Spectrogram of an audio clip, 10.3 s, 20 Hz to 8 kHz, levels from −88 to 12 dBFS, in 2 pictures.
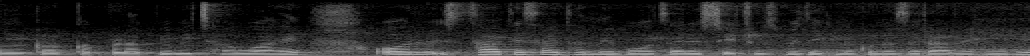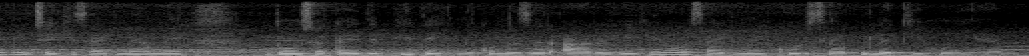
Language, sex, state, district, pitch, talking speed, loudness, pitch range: Hindi, female, Bihar, Madhepura, 205 Hz, 250 wpm, -26 LUFS, 195-215 Hz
